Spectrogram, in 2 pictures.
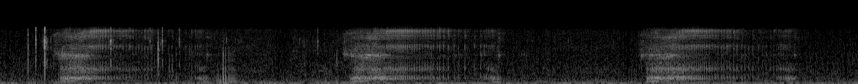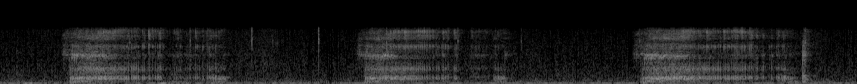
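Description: Six rhythmic, buzzing snores on the breath, about 21 a minute, with quiet pauses between.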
